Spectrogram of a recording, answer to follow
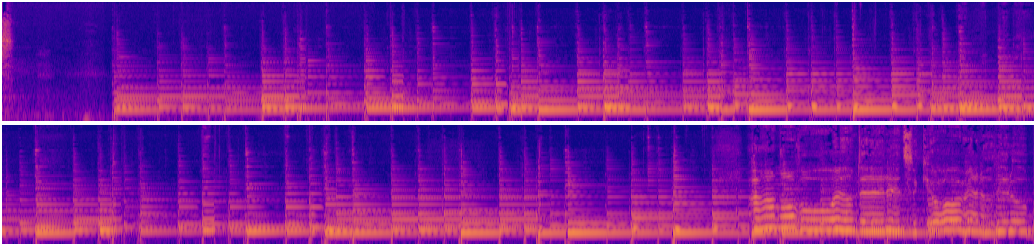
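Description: Live solo song intro on a strummed acoustic string instrument: chords strummed in a steady rhythm, starting about a second and a half in. A woman's singing voice comes in near the end.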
